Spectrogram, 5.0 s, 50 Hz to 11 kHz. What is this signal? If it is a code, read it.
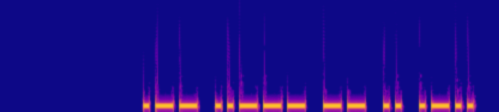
Morse code, heard as a keyed tone, about 20 wpm, 700 Hz. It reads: W2MIL
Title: USA Call Signs - 5 Characters - Repeated 2x - 20wpm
